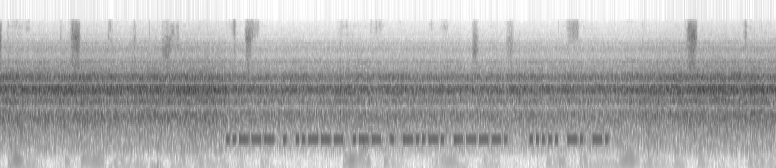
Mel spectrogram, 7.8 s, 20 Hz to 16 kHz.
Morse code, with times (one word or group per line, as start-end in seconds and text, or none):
2.3-5.1 2E2WE/9
5.3-6.1 5NN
